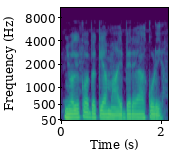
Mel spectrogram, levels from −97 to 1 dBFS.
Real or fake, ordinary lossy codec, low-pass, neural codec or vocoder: real; Opus, 64 kbps; 7.2 kHz; none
